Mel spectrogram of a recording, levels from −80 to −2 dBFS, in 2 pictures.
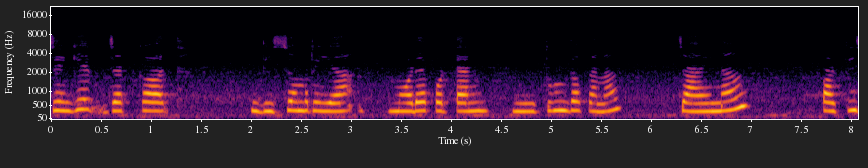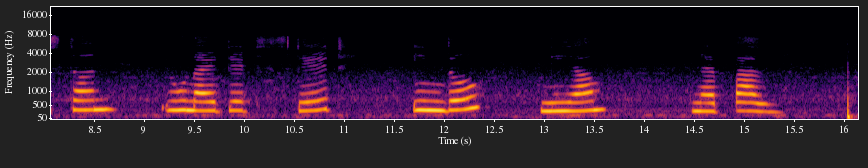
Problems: constant background noise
